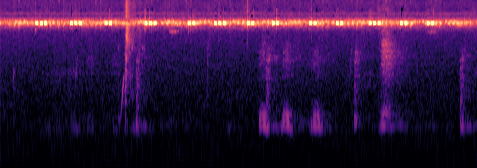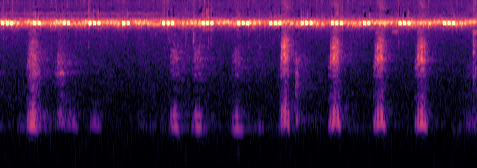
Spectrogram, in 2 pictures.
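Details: A frog chorus of repeated low, throaty croaks, often paired or in quick runs, grows busier toward the end. A constant shrill insect trill ticks in the background.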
